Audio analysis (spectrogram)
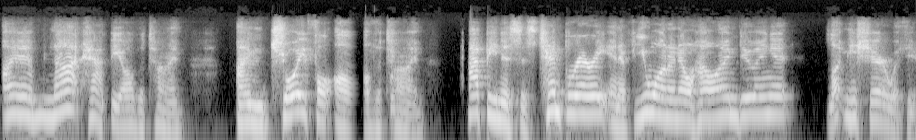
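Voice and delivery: proud and excited.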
